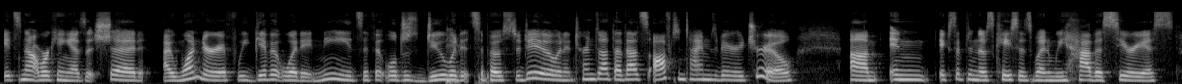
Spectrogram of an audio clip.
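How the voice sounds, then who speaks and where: A woman's voice: medium pitch, fairly even intonation, moderate pace, a bit bright, dry recording, clean studio sound. A woman hosting a podcast, chatting conversationally with fillers as she steers the interview. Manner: conversational, with fillers and agreeing murmurs. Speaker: podcast host. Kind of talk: casual interview chat.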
